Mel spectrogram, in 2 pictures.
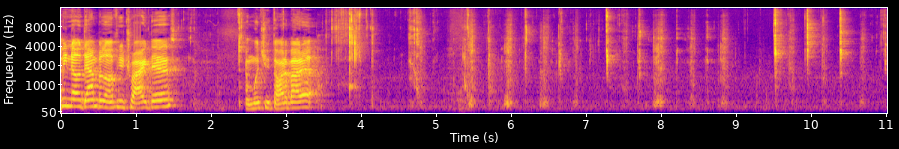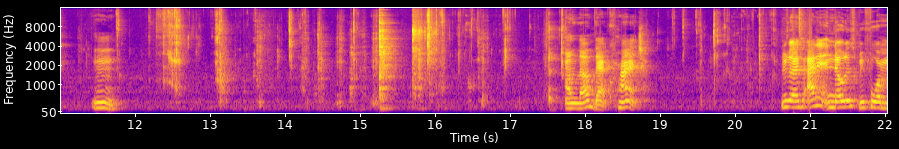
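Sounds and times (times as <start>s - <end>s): cucumber crunching: 3.5s - 15.3s, 15.9s - 17.8s, 19.0s - 20.6s.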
